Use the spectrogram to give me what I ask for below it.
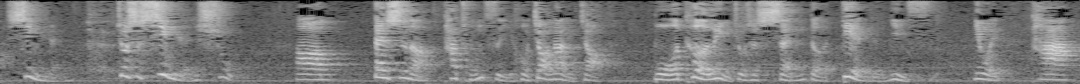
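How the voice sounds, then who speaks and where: Male preacher, high and lively voice, emotional, repetitive; distant, echoey, dull recording. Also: a little hiss or hum. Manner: emotional, repeats phrases for emphasis; addresses the congregation directly. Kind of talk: sermon.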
